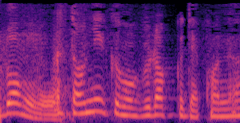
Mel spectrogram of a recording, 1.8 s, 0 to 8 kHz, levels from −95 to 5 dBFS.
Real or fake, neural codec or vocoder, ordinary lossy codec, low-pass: fake; codec, 16 kHz in and 24 kHz out, 1 kbps, XY-Tokenizer; MP3, 32 kbps; 7.2 kHz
